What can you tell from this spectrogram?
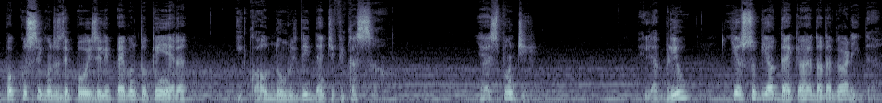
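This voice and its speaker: A man with a Brazilian Portuguese accent narrates a scripted first-person horror story in a measured, dramatic way. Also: mid-range voice, big pitch swings, vocal fry, mellow. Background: background music.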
